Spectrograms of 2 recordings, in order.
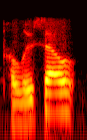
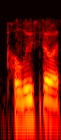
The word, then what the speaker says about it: Peluso: And my name is Michael Peluso. Peluso is spelled P-E-L-U-S-O.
